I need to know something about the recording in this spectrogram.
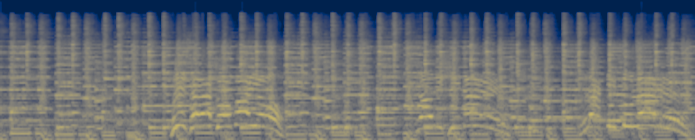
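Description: Latin American band music from a Peruvian group: a quick, steady beat under a lead melody line that bends in pitch and falls away at the ends of its phrases.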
